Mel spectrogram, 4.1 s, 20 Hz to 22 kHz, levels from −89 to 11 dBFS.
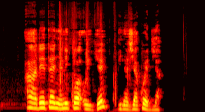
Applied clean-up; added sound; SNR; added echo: classical method Wiener filter.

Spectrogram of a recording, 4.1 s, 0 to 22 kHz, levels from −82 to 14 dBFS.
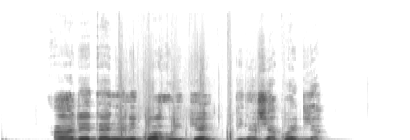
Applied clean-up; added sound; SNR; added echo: neural mask model RNNoise.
